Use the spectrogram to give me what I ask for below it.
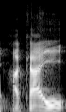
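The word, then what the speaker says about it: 赤い: Uh but yeah, you have to remember that unfortunately Akai is unacented.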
